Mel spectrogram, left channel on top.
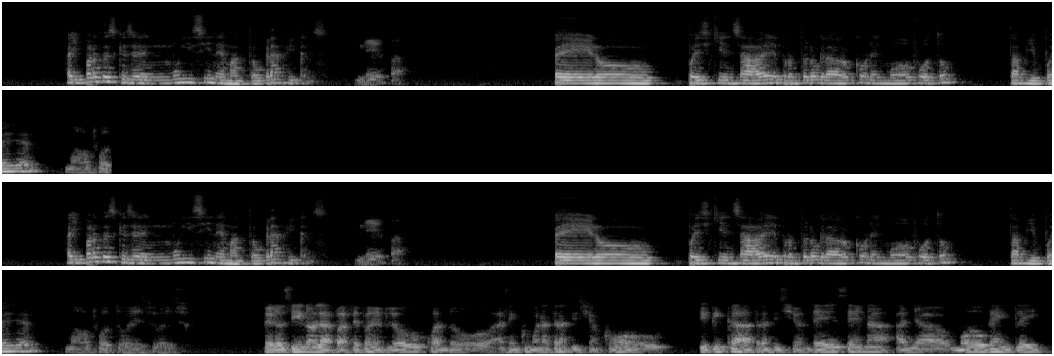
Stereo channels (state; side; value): drops out; left; at 11.6 s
